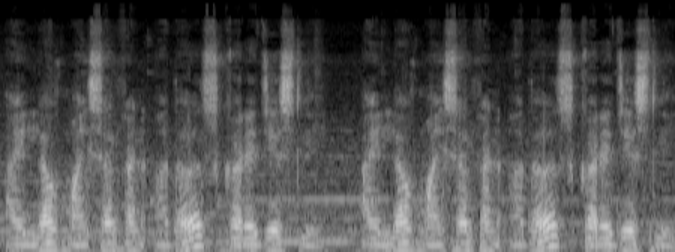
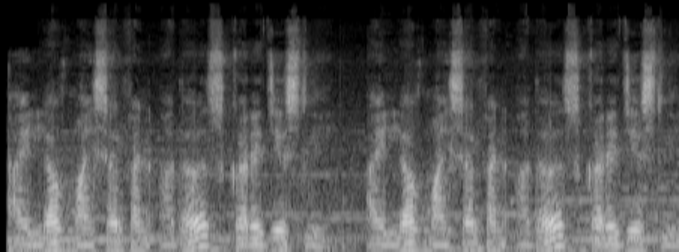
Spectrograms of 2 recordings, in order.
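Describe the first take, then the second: No difference in how they are said.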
